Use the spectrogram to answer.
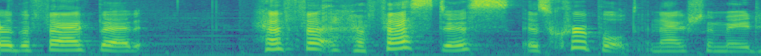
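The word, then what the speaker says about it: Hephaestus: that weren't aware of the fact that he hephestus is crippled and actually made himself several different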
